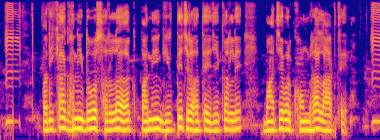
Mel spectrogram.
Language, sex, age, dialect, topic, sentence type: Chhattisgarhi, male, 31-35, Northern/Bhandar, agriculture, statement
